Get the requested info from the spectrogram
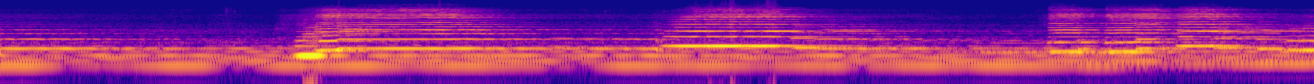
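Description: Saxophone playing a slow melody live, long held notes that swell and change pitch every few seconds, over a soft sustained low backing.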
